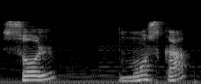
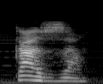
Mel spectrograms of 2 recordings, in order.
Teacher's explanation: Tiene el sonido típico, sol, mosca, que sería lo que nosotros llamamos el sonido de la S sorda, pero también cuando está entre vocales tiene un sonido parecido a la Z en catalán, claro. Un sonido sonoro, casa, ¿no?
